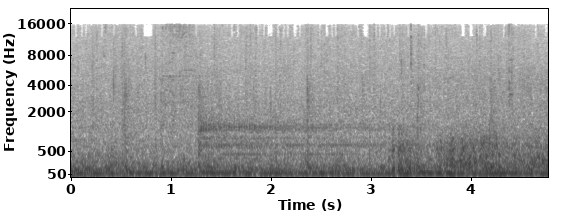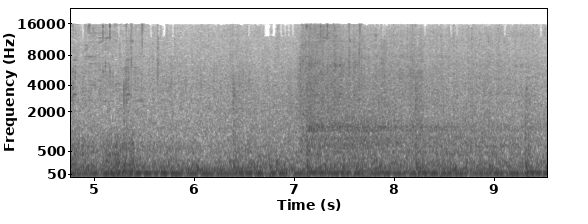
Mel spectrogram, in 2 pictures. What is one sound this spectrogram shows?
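Heavy footsteps run across a metal walkway.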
